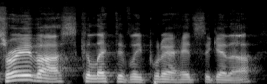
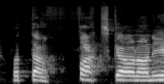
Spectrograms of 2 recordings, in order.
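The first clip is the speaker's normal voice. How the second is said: loud, higher mock yell of frustration; mock frustrated outburst; 6 semitones higher, 5 dB louder than usual. [name] losing it at his bad internet, mock yell. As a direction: blurt it out like a fed-up guest. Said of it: "you've gone".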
